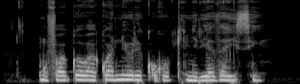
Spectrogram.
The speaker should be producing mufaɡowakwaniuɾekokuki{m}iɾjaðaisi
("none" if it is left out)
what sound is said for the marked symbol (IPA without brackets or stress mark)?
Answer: ɲ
